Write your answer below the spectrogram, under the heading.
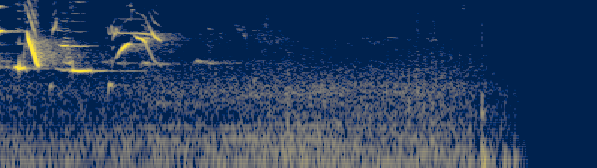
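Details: New Zealand bellbirds feeding in snow on the first day of spring: a quick burst of sharp, steeply falling and looping chirps in the first second, then near silence over a low steady rumble.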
